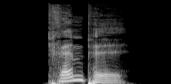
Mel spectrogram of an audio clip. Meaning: junk, stuff
- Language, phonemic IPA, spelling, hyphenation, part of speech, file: German, /ˈkʁɛmpl̩/, Krempel, Krem‧pel, noun, De-krempel.ogg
